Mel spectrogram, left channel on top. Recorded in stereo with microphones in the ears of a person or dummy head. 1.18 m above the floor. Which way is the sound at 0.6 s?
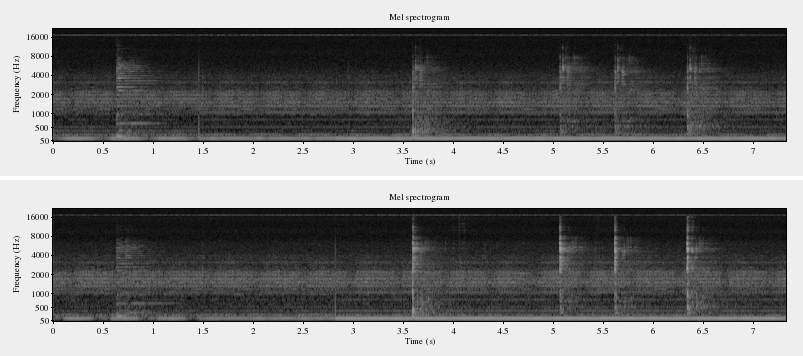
20° left (ahead or behind).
